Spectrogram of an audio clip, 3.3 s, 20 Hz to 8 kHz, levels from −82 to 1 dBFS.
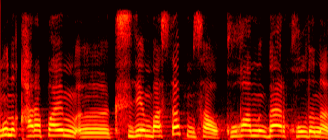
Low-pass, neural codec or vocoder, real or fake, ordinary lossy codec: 7.2 kHz; none; real; none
